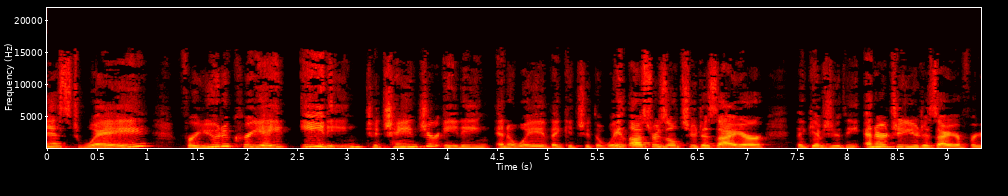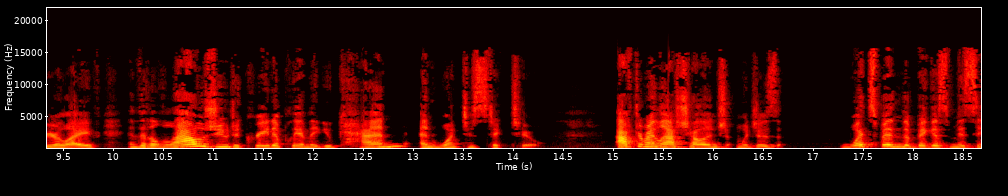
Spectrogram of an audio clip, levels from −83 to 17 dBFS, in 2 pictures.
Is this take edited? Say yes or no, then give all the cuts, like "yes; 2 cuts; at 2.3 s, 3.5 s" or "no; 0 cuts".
yes; 1 cut; at 16.2 s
